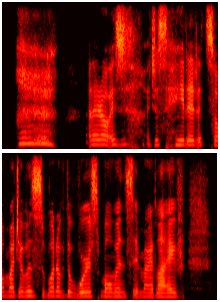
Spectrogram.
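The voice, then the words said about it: Shaky voice, on the verge of tears. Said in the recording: “my voice is shaking. I'm about to cry... I'm literally crying”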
